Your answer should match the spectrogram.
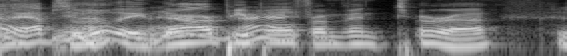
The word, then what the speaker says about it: Ventura: s Ventura no not chura okay churo it's Ventura right I just want to make sure we got that right because absolutely there are people from Ventura who say vura that well they look get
